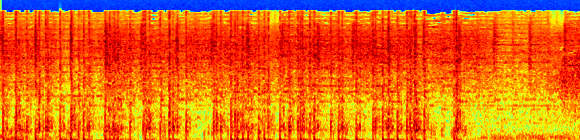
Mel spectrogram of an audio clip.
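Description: Fireworks crackling and popping in a dense, rapid run of bursts. Near the end this gives way to a steady hiss.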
